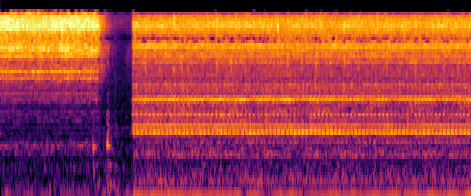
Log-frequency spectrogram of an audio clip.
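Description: Electric stand mixer motor starting about two seconds in and running steadily with a whine and a low hum, beating creamed butter and sugar before the eggs are added. A softer steady hiss comes before it.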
